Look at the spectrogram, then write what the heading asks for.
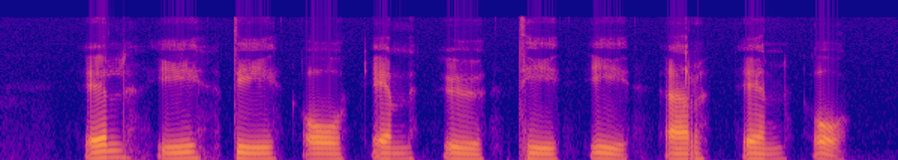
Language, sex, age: Swedish, male, 35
